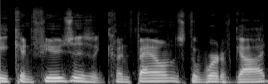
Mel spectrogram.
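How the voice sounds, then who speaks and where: Speaking with an American accent, a man with a fairly high pitch talks at a fairly slow pace in a dry, close sound with no echo. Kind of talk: personal storytelling about childhood; solo podcast devotional, preacher-style Bible teaching on moral decline. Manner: slightly halting, repeating words; earnest, measured homiletic delivery.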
